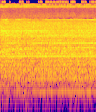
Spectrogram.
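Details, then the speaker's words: Bissell ICONPet Turbo cordless stick vacuum running: steady high-pitched whine with even rushing airflow, no surging or rattles; owner calls it a little loud; motor running normally. "It isn't quiet. It is a little loud, but I love that it has a light."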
